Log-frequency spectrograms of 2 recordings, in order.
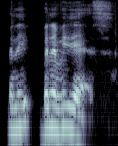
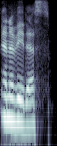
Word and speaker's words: Benavides: joined by Grammy nominated artist or Arthur Glinda Ben Benz did I say it correctly I'm sorry Benavides yeah I had it until I had to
